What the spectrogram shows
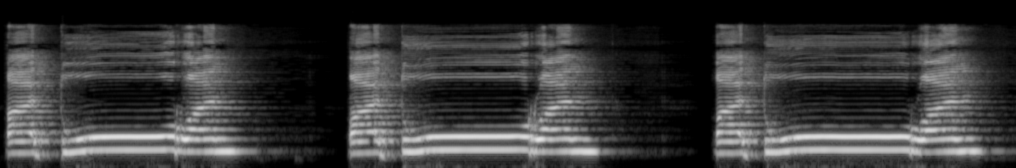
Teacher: قاف موٹا، را موٹا، واو مد یہاں پہ ہو، آپ کے ہونٹ گول ہو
